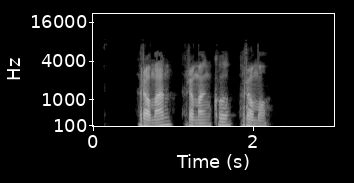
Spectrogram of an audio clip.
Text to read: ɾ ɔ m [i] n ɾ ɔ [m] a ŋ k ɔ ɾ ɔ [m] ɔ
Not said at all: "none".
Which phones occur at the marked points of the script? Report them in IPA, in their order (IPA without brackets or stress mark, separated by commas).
a, m, m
